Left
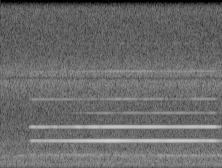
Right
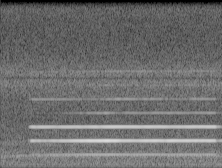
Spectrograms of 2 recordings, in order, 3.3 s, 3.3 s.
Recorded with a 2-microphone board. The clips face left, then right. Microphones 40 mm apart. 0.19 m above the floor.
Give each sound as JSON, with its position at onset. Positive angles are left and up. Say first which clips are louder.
{"t": 0.4, "sound": "a flute", "louder": "right 5 dB", "side_deg": -30, "distance_m": 2.5}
